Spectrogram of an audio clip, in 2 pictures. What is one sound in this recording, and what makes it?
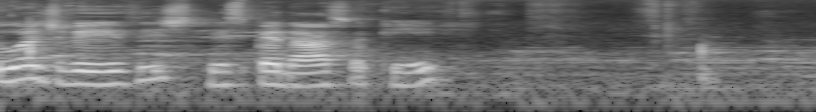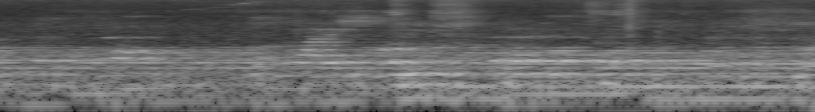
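Scissors snip through stiff card.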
